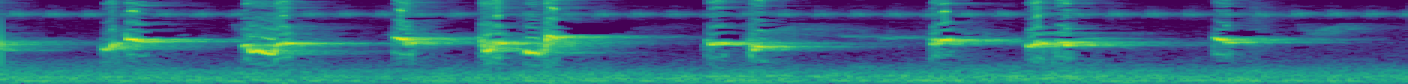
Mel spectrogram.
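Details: Dawn ropel song of a Yellow-vented bulbul: eight or so bright, whistled notes in quick succession, some doubled, each with a short downward slur, rung out cleanly with little background noise.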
